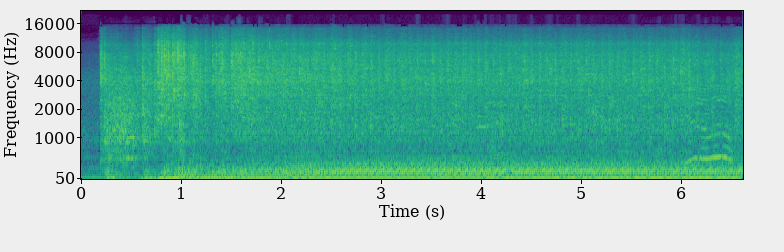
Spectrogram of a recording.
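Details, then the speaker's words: 1973 Dodge Dart, 340 V8, 727 automatic, open rear end: starter cranks briefly, engine catches and runs evenly under light throttle in gear, wheels spinning in drive and reverse, drivetrain normal. "however this car runs and the transmission Works those Wheels were spinning when we were in reverse and drive"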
